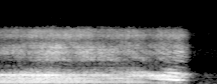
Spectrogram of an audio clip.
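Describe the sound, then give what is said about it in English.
A steady, loud airplane engine drones with a rough, buzzing hum, its pitch climbing slightly before the sound cuts off abruptly near the end. No voices are heard. “Hop, Tank, and John Temple are roaring southward through a late afternoon sky on their way back to Lakeville after their quick jump to New City.”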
